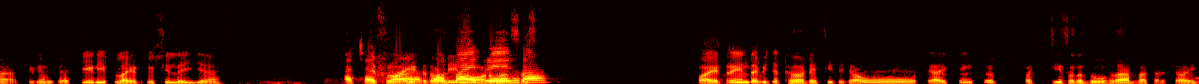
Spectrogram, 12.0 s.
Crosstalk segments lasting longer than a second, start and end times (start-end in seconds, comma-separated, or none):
3.7-5.3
